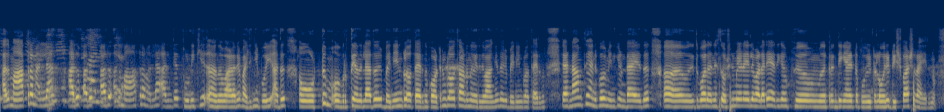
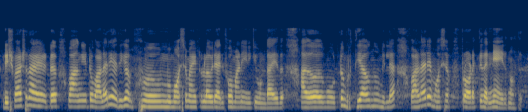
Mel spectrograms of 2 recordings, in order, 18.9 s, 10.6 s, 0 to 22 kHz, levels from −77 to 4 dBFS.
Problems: background conversations at intervals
